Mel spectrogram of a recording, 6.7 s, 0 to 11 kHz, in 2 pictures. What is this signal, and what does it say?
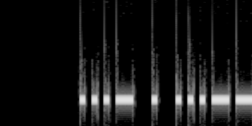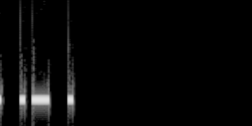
Morse code, heard as a keyed tone, about 15 wpm, 700 Hz. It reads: VE3AE
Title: DXCC-100 Call Signs - 5 Characters - 15wpm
